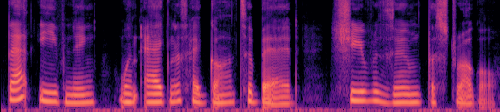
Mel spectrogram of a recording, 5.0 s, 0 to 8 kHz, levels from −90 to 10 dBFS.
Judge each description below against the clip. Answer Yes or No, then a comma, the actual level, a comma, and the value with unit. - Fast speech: No, average, 145 wpm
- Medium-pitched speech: Yes, medium, 180 Hz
